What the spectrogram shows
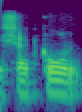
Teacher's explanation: मूर्धन्य सा है जहाँ षटकोण लिखते हैं, षटकोण, जिसमें जिह्वा पूरी परिवर्तित हो जाती है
